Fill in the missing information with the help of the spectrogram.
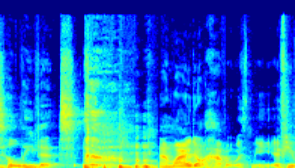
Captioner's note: Hyram laughs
